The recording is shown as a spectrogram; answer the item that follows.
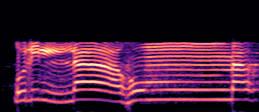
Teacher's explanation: قل اللہم، قاف کو پر پڑھیں گے. قل اللہم، میم پر کیا کریں گے؟ غنہ کریں گے، اس لیے کہ میم مشدد ہے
